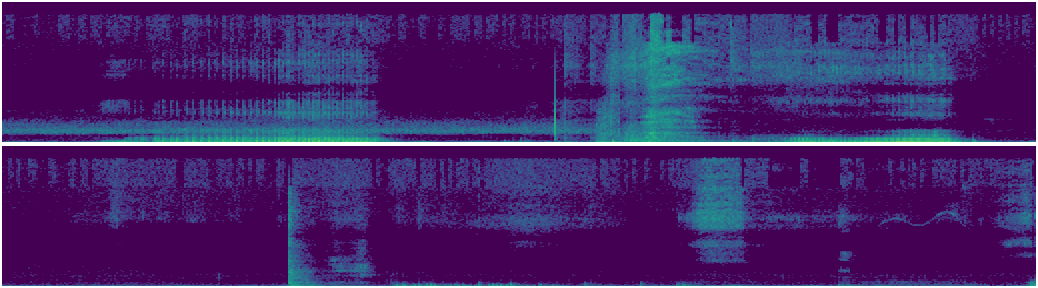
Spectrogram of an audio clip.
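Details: A small dog gives two loud, rough, rattling snores on in-breaths with quieter breathing between, in a small room: loud snoring.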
